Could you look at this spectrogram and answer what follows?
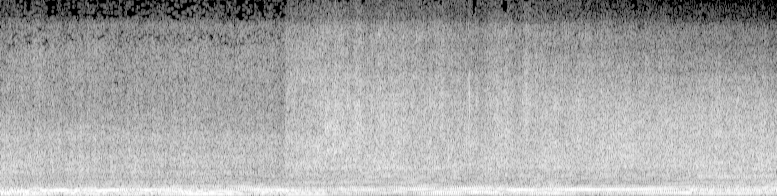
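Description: Muscle-car engines racing down a drag strip, revving hard with the pitch rising and falling as they accelerate, and the engine note changing about three seconds in.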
